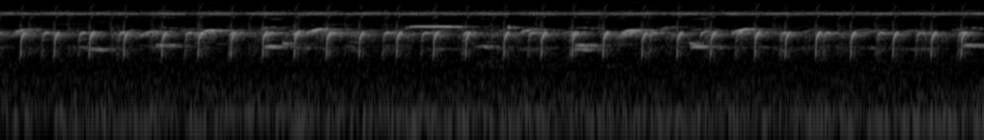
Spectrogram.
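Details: Coqui frogs calling at night in Puerto Rico: a dense chorus of short, high, two-part chirps repeated rapidly and overlapping, with a steady high insect-like whine in the background.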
